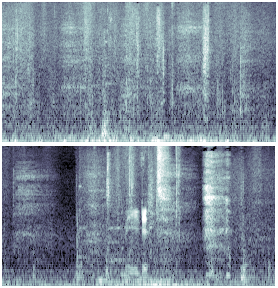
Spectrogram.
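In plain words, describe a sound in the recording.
Quick footsteps clang on a metal walkway.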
